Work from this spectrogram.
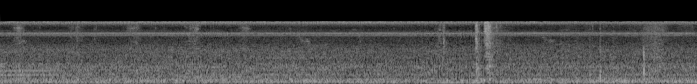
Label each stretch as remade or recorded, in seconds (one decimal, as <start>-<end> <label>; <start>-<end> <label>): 0.0-1.7 recorded; 1.7-2.3 remade; 2.3-4.1 recorded; 4.1-4.9 remade; 4.9-7.0 recorded

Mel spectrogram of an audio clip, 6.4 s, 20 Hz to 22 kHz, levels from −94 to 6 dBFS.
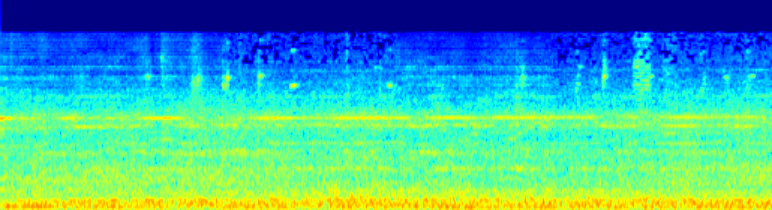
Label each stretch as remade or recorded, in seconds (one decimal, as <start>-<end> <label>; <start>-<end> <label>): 0.0-1.9 remade; 1.9-3.3 recorded; 3.3-4.6 remade; 4.6-6.4 recorded

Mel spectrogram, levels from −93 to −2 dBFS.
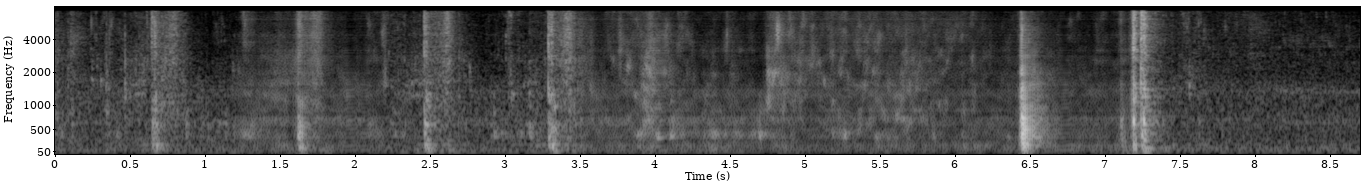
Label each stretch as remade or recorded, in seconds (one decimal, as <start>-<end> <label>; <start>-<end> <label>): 0.0-1.2 recorded; 1.2-2.2 remade; 2.2-3.5 recorded; 3.5-7.2 remade; 7.2-8.7 recorded

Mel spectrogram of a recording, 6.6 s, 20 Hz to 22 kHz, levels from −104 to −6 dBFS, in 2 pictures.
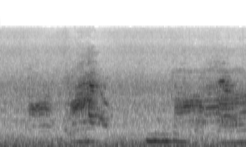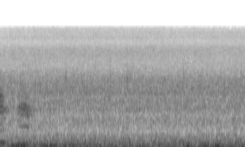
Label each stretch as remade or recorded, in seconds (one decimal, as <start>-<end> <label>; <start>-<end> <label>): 0.0-0.6 recorded; 0.6-1.2 remade; 1.2-6.6 recorded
